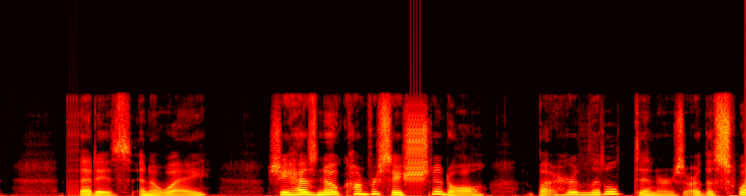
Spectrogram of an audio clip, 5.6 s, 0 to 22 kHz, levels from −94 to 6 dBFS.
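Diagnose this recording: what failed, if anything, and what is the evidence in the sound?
A repeated buffer fault at the driver or buffer stage: the speech stutters at 0.53 to 0.60 s and again at 3.09 to 3.18 s. The same 23 ms piece replays three and then four extra times, which fits a 1024-sample buffer. On a spectrogram it shows as identical tiled slices with vertical seams, and the waveform shows abrupt joins.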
